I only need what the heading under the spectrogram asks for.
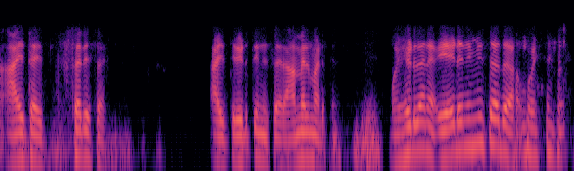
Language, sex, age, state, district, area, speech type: Kannada, male, 18-30, Karnataka, Uttara Kannada, rural, conversation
